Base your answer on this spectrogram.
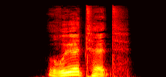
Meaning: inflection of rühren: 1. second-person plural preterite 2. second-person plural subjunctive II
- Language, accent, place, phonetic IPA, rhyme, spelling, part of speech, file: German, Germany, Berlin, [ˈʁyːɐ̯tət], -yːɐ̯tət, rührtet, verb, De-rührtet.ogg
